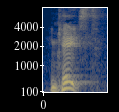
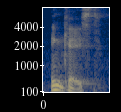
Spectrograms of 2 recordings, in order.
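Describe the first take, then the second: First: It is run together as one word. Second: It is split into two separate words. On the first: It means covered or wrapped up. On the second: It names the ink-based phone case.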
